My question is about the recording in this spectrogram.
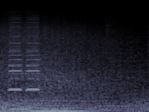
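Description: Short musical logo sting: two quick, bright, horn-like notes over a low bass swell that fades out over about a second and a half.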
